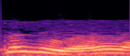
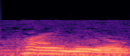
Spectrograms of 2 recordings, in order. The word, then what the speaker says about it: pineal: The pineal or pineal gland, either pronunciation is correct, located in the central part of the brain, still remains the mystery gland of the human body.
